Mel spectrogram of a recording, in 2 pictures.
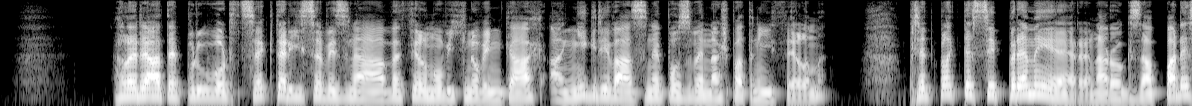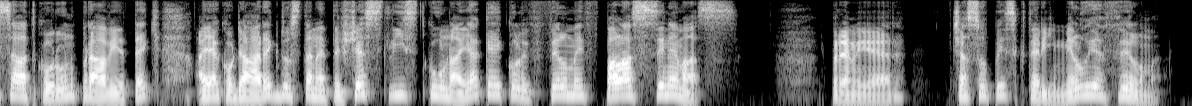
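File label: Male Czech commercial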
